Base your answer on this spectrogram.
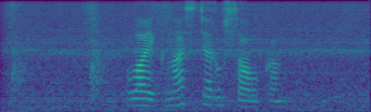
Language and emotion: Russian, neutral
